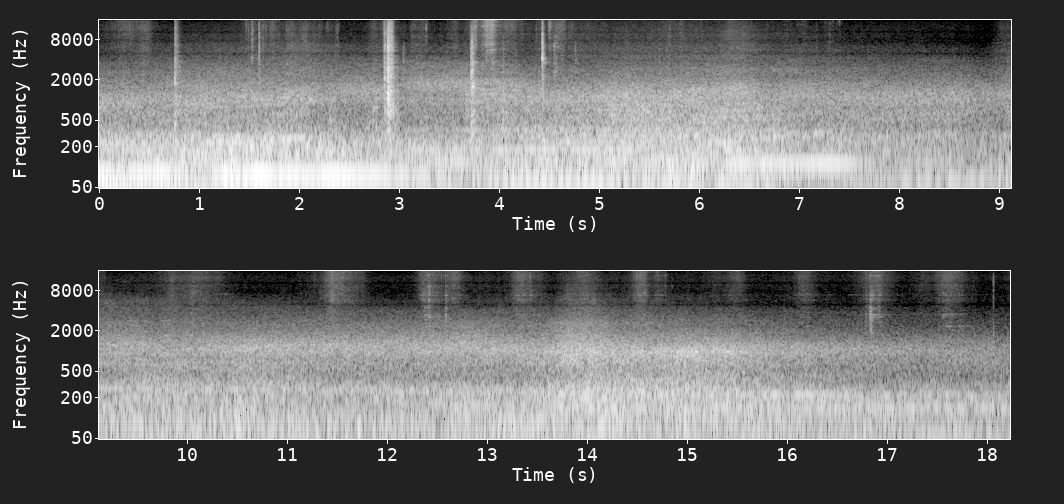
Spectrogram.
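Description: A motor vehicle's engine running close by for about the first seven seconds, a steady low hum with a few sharp knocks over it. It then drops away, leaving a quieter, even outdoor background.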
